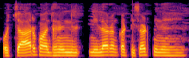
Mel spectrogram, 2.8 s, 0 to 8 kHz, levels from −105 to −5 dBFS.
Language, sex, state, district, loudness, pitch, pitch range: Hindi, male, Chhattisgarh, Balrampur, -16 LUFS, 150 Hz, 150-160 Hz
